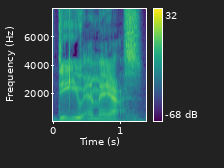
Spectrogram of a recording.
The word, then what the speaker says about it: Dumas: Well, it's D U M A S, but he's French, so it's pronounced Alexander Dumas.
